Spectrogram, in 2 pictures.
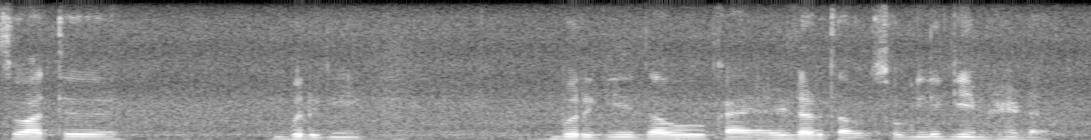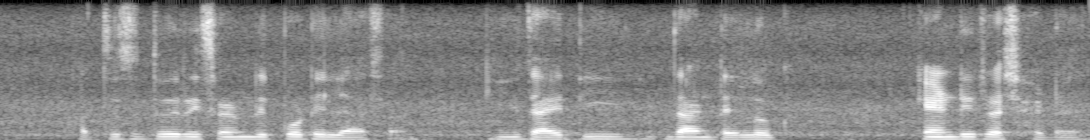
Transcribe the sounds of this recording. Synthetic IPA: sʋat̪ | buɾɡĩ | bəɾɡĩd͡zaukajelɖəɾd͡zausoɡliːɡemɦeɽa | at̪əs̬ud̪əɾisəɳʈɾipoɾʈeljaəsa | kid͡zajt̪id͡zãɳʈelok | kɛ̃ɳɖiːɾəɕaɽa

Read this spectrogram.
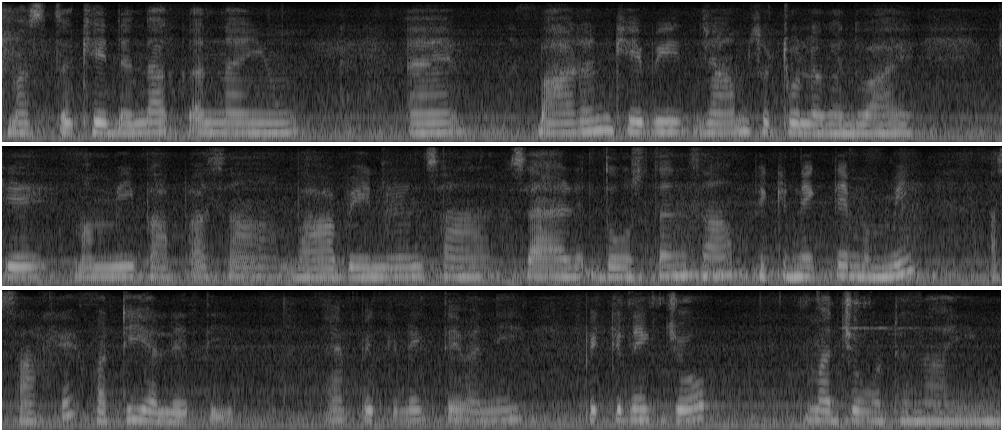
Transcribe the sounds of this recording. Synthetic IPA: mɐst̪̆kʰeːɗɐ̃n̆d̪akɐ̃nd̪aːɦijũ | ɛ̃ː | ɓaːɾənɪ̆kʰeːbɪd͡ʑaːmsʊʈʰolɐɡə̃nd̪oaːɦe | kɪmɐmːipaːpa̰sãbʱaːbeːnɾʊnɪ̆sãsaːɦɪɽd̪oːst̪ənɪ̆sãpɪknɪk̚t̪emɐmːi | ɐsãkʰeːʋɐʈʰiɦɐlet̪ʰi | ɛ̃ːpɪknɪk̚t̪eʋɐɲi | pɪknɪkd͡ʑoː | mɐd͡ʑʱoʋɐʈʰə̃nd̪aːɦijũ

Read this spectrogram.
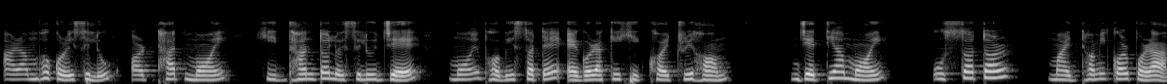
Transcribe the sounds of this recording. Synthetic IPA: aɹɔmbʱɔkoɹisilʊ̃ɔɹtʰatmoj | xidʱːantɔlojsilʊ̃zɛ | mojbʱobisːɔtɛʔɛɡɔɹakixikʰːɔjtɹiɦɔm | zetijamoj | usɔtɔɹ | majdʱjɔmikɔɹpɔɹa

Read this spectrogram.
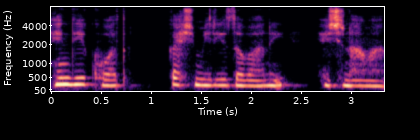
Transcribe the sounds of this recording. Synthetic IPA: hind̪iːkʰoɐt̪ | kɐʃmiːɾiːzɐβaːnɨj | hit͡ʃʰnaːʋaːn

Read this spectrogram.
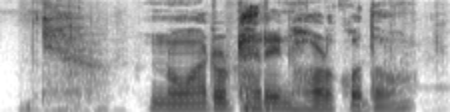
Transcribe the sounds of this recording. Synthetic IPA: nɔwaʈɔʈʰaɾenɦɔɭɔkɔd̪ɔ

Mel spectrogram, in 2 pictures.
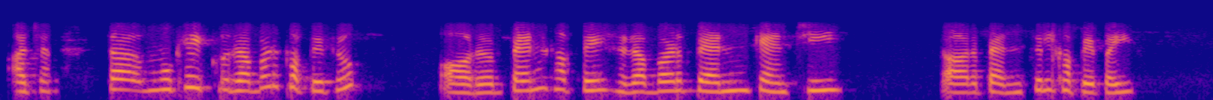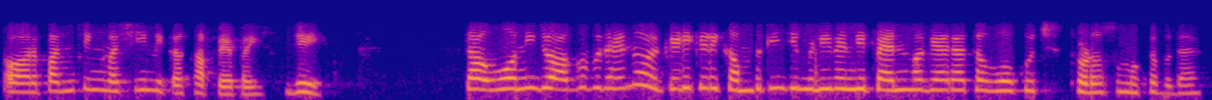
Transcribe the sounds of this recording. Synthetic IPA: ɐ̰tːʃʰaː | t̪ɐmũːkʰeɪkɾɐbəɽkʰɐpepijoː | ɔːɾpɛːnkʰɐpeɾɐbəɽpɛːnkɛ̃ːt͡ɕi | ɔːɾpɛːnsɪlkʰɐpepɐi | ɔːɾpɐ̃ɲt͡ɕɪ̃ŋɡmɐʃiːnɪkkʰɐpepɐiːd͡ʑiː | t̪ɐʋonĩd͡ʑoɐɡʊbʊd̪ʱaːjnaoːkeːɽikeːɽikɐ̃mpnĩd͡ʑiːmɪliʋẽːn̆d̪ipɛːnʋɐɡɛːɾat̪ɐʋokʊd͡ʒʰt̪ʰoːɽosõmũːkʰebʊd̪ʱaːjo

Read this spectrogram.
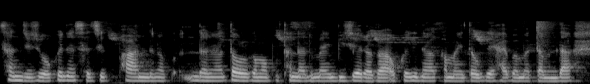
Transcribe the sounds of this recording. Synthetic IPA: sɐnd͡ʒizuɐkʰojnɐsɐzik̚pʰandndɐnɐtɐwɾɐɡɐmɐpʰuk̚tʰɐnɐdumajbizɐɾɐɡɐɐ̰kʰojɡinɐkɐmajtɐwɡeɦajbɐmɐtɐmdɐ

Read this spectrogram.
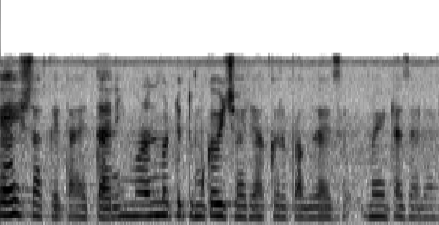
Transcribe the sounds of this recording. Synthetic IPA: kɛɕsaket̪aɦet̪aɽ̃im̤əɽ̃nm̤əʈt̪et̪umkaʋit͡ɕaɾjakəɾpakd͡zajt͡sməiʈad͡zala

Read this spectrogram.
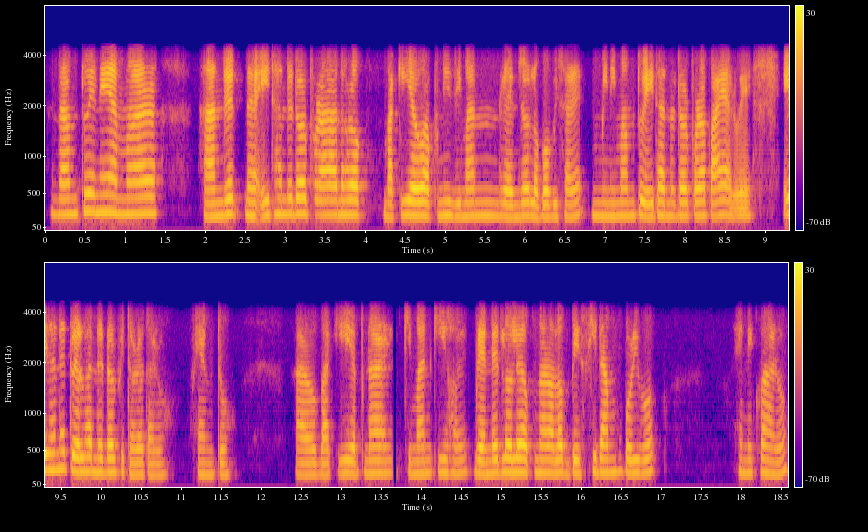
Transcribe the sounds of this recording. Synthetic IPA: damtʊenɛamaɹ | handɹɛdejtʰɦandɹɛdɔɹpɔɹadʱɔɹɔk̚ | bakiaɹuapunizimanɹenzɔɹlobɔbisaɹɛminimɔmtʊejthandɛdɔɹpɔɹapajaɹṵejtʰandɛtːwɛlbʱɦandɹɛdɔɹbʱitɔɹɔtaɹu | pʰɛmtʊ | aɹubakiapunaɹkimankiɦɔjbɹɛndɛdlolɛapunaɹɔlɔp̚besidampoɹibɔ | enɛkuwaːɹu

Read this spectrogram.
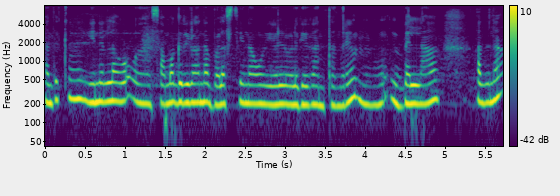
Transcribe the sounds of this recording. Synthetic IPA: ɐd̪ɐkːeeːnɛlːɐsɐmɐɡɐɾiɡɐɭɐnːɐbɐɭɐst̪inaːʋueːɭɔɭɐɡeɡɐɐnt̪ɐnd̪ɐɾebɛlːɐ | ɐd̪ɐnːɐ

